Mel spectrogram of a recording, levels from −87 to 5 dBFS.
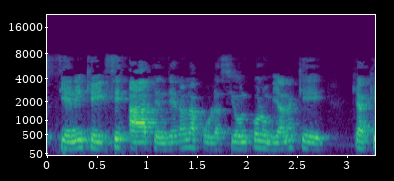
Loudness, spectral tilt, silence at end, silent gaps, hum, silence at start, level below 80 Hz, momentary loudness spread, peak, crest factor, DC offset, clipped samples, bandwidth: -23 LUFS; -2 dB/octave; 0 s; none; none; 0 s; -70 dBFS; 11 LU; -6 dBFS; 18 dB; under 0.1%; under 0.1%; 8 kHz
